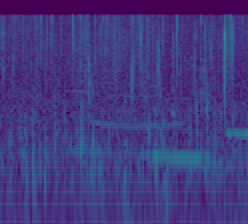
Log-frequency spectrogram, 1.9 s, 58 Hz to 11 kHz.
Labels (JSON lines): {"label": "biophony", "recorder": "SoundTrap 300"}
